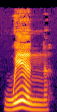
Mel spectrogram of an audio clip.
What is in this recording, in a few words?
"when", English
